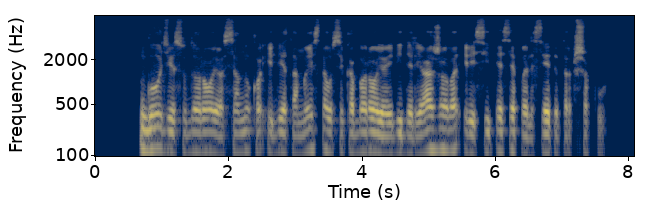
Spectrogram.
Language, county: Lithuanian, Panevėžys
